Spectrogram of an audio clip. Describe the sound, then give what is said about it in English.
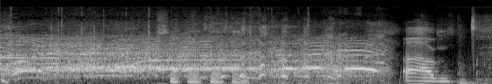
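A large stadium crowd at a game chants "one more dog" and cheers loudly in a dense, rhythmic roar for about four seconds, then a single voice rises in a loud shout near the end. “They just began chanting and cheering, one more dog.”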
